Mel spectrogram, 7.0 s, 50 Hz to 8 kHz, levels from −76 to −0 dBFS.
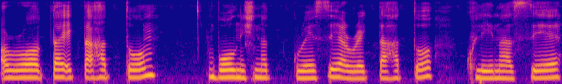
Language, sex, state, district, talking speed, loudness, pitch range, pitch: Nagamese, female, Nagaland, Dimapur, 120 wpm, -17 LUFS, 200-220 Hz, 210 Hz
